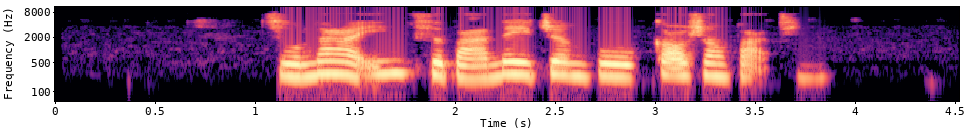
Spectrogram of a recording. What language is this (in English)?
Chinese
